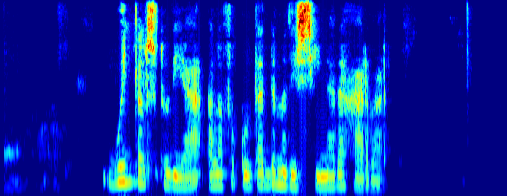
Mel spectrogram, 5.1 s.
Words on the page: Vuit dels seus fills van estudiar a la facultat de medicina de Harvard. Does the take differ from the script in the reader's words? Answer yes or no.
yes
